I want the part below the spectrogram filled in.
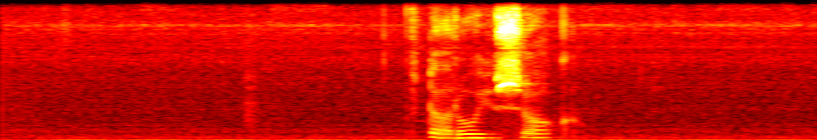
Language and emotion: Russian, sad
